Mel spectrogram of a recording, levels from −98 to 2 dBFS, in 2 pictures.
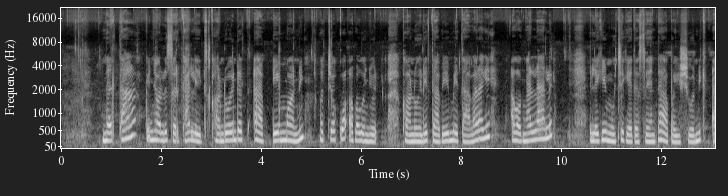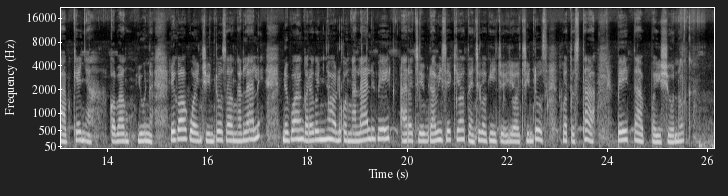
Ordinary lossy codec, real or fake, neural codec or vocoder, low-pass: none; fake; vocoder, 44.1 kHz, 128 mel bands every 512 samples, BigVGAN v2; none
